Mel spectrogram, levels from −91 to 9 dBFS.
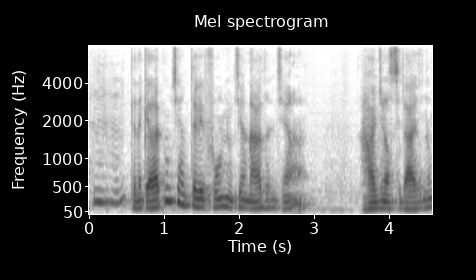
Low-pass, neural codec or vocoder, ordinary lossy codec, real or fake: none; codec, 16 kHz, 2 kbps, FreqCodec, larger model; none; fake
